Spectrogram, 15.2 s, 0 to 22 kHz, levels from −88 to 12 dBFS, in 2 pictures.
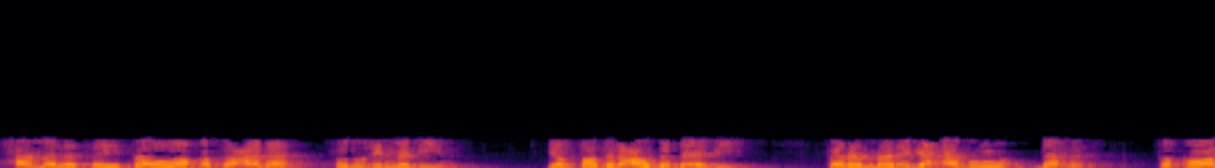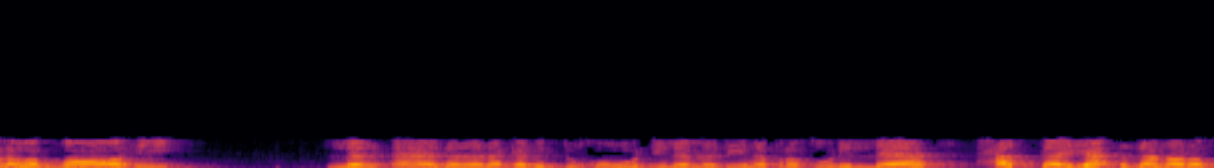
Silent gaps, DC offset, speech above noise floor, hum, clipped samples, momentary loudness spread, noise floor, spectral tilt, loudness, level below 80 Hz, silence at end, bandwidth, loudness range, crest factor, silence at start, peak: none; under 0.1%; 42 dB; none; under 0.1%; 11 LU; -58 dBFS; -10.5 dB/octave; -17 LUFS; -62 dBFS; 0 s; 4 kHz; 3 LU; 16 dB; 0.05 s; 0 dBFS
